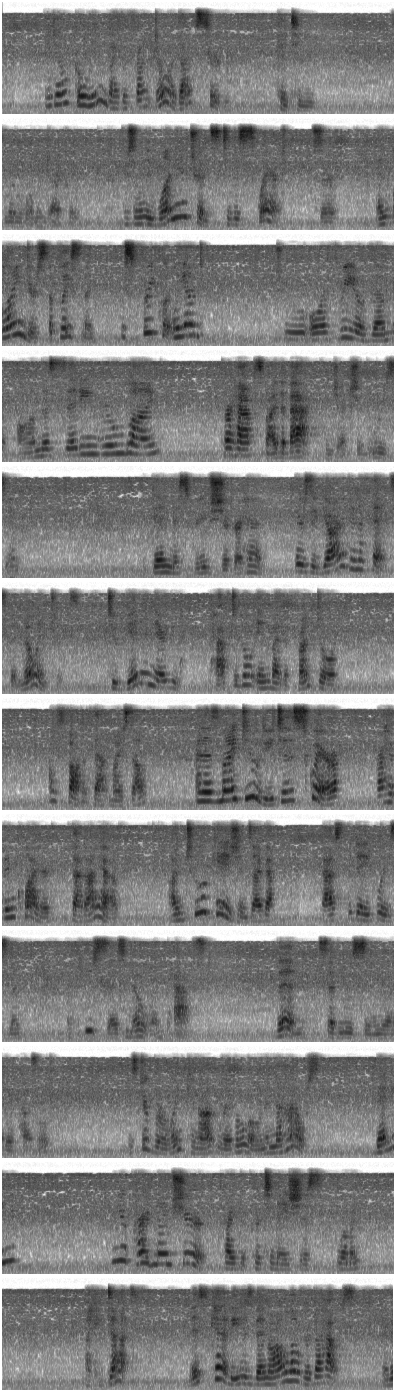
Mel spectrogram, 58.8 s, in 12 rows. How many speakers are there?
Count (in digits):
1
